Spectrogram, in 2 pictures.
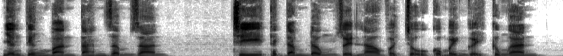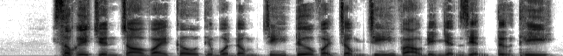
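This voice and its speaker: A man narrating a dramatic audio story in a scripted, expressive reading on a close mic. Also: lowish voice, normal speed, dry recording.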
